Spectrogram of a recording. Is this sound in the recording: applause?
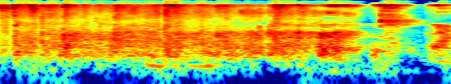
yes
